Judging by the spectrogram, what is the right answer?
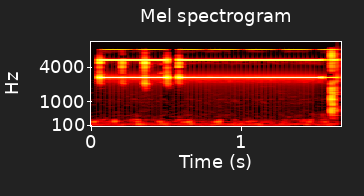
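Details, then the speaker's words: Lightning-damaged modem-router combo board: a steady meter continuity beep between two data lines, briefly broken once. It is unclear whether this continuity is normal or a surge fault. "this is where we have continuity between these two data lines and I don't know if that's supposed to be the case"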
